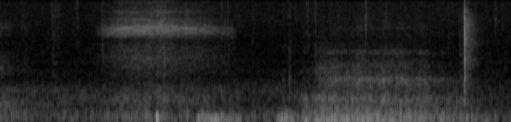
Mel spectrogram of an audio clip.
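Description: A woman breathing close to the microphone: a long hissy breath in a little over a second in, then a fuller, slightly voiced breath out from about four seconds, with soft low thumps underneath, a few faint clicks and one sharp click near the end.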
